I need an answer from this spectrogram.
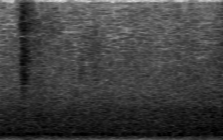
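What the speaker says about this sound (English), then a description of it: "this crowd is buzzing after that last score" A college football stadium crowd during a UTEP Miners game, a steady broad murmur of thousands of fans buzzing continuously after a score, dense and sustained with no single voice standing out.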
